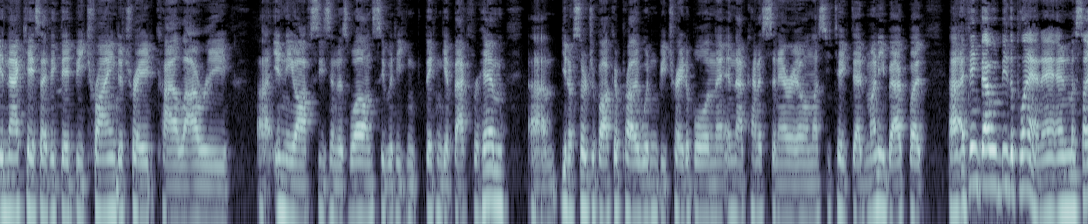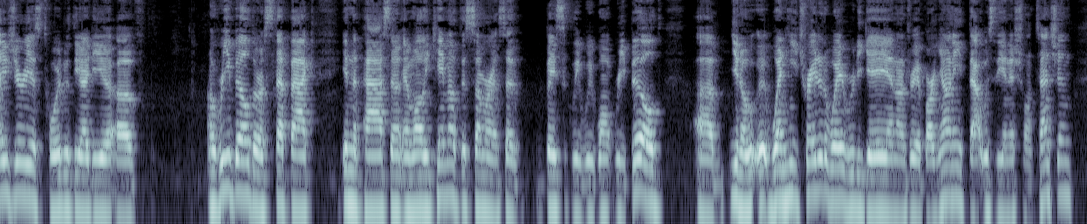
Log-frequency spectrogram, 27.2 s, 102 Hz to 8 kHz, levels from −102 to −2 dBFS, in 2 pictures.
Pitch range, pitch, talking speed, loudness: 115-140 Hz, 125 Hz, 245 wpm, -25 LUFS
